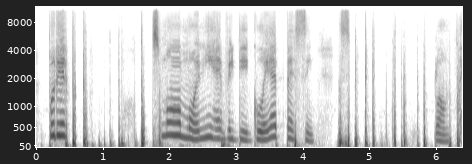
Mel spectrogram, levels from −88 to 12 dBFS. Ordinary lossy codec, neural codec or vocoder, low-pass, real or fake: none; codec, 16 kHz in and 24 kHz out, 0.8 kbps, FocalCodec, streaming, 65536 codes; 10.8 kHz; fake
